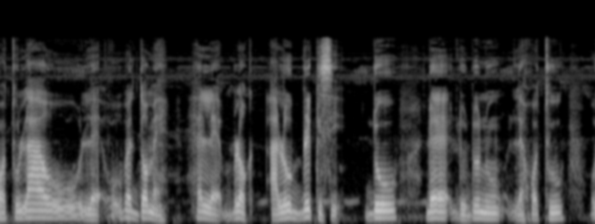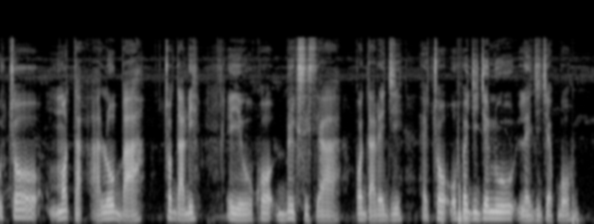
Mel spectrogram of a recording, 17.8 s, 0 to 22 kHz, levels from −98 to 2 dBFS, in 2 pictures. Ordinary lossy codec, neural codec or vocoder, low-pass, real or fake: MP3, 96 kbps; none; 10.8 kHz; real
